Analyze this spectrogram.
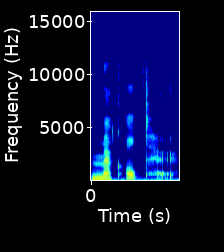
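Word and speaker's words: Mecc Alte: Companies like Mech Alt and it's pronounced Mech Alt.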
